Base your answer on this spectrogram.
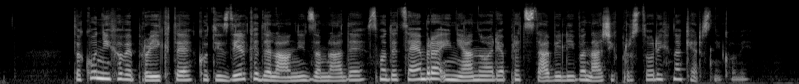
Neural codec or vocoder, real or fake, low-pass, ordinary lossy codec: none; real; 19.8 kHz; none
